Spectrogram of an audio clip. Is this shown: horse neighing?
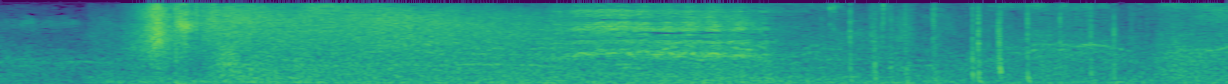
yes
